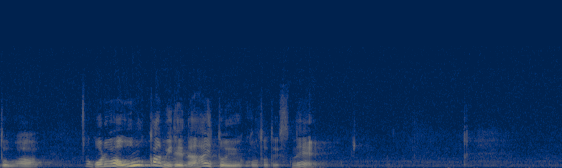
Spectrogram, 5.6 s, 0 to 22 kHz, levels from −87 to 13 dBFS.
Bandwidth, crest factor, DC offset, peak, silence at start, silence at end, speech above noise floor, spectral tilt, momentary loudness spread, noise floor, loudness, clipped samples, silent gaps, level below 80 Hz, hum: 15.5 kHz; 20 dB; under 0.1%; -12 dBFS; 0 s; 2.45 s; 34 dB; -4 dB/octave; 20 LU; -65 dBFS; -31 LUFS; under 0.1%; none; -80 dBFS; none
